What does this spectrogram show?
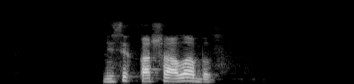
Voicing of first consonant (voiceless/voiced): voiced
